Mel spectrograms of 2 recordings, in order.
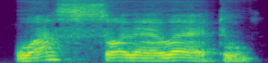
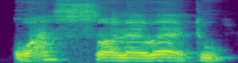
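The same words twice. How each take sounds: Both takes have the same delivery.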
